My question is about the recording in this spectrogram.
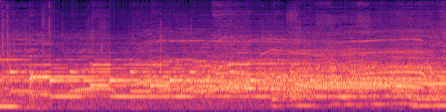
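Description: A live rock band's last chord ringing out as the drums and bass stop, held steady notes under a crowd cheering and screaming.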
